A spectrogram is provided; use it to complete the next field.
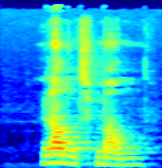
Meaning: farmer, peasant, rustic
- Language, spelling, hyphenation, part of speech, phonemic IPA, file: Dutch, landman, land‧man, noun, /ˈlɑnt.mɑn/, Nl-landman.ogg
